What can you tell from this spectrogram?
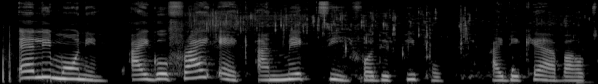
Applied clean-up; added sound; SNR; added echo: classical method spectral subtraction.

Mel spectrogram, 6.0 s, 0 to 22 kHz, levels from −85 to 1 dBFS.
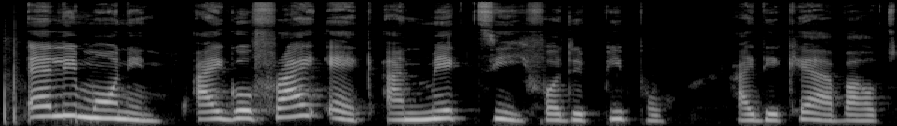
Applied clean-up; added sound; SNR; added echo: none; none; none; none.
